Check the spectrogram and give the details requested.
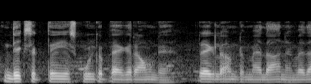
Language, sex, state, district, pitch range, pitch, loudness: Hindi, male, Madhya Pradesh, Katni, 115-125 Hz, 120 Hz, -19 LUFS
